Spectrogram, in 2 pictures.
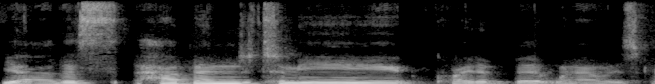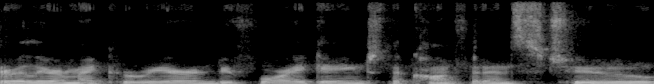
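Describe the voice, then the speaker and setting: With an American accent, a man speaks in a dark, mellow, medium-pitched voice, his loudness swinging widely while his pitch varies in an ordinary way. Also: moderate pace, hardly any pauses. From US with teen years in Dominican Republic. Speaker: survey researcher. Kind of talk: panel discussion.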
